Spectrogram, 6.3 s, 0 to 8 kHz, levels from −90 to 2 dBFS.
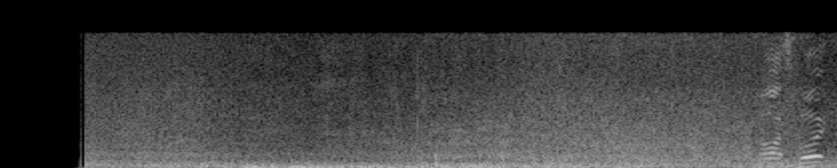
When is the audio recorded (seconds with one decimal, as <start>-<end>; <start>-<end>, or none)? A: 0.0-0.6; 1.3-6.3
